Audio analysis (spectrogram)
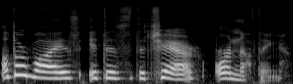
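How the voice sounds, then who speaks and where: A woman's voice: high voice, animated, unhurried, dark tone. A woman voicing an exasperated, teasing man looking after a boy in a story, scolding and bargaining wearily. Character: exasperated, teasing, busy male guardian of a boy.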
